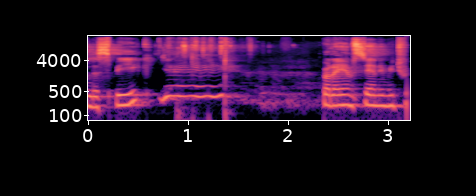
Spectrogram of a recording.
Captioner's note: audience laughs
